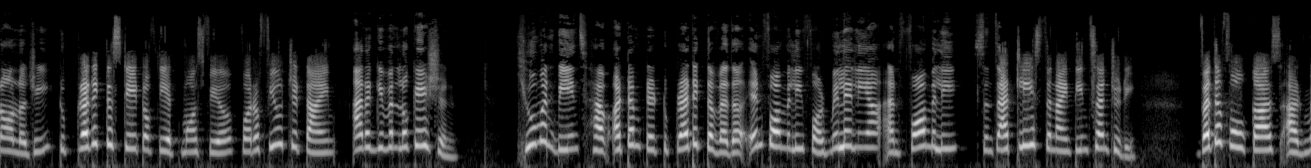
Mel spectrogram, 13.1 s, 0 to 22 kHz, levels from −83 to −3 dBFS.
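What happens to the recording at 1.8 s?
From 0.63 to 3.52 s, a Bluetooth SBC bit pool drop starves the upper sub-bands of bits, so the speech dulls and turns gritty.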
